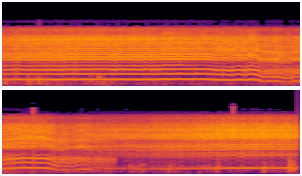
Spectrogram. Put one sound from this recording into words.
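A small model car engine buzzes loudly and revs.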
